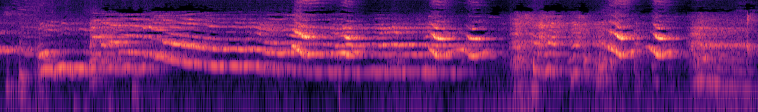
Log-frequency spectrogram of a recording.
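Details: Male Italian Greyhound howling while watching, with long drawn-out wavering tones that slide downward and then rise again in several overlapping glides, broken by short yelping notes near the end, with faint background music.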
